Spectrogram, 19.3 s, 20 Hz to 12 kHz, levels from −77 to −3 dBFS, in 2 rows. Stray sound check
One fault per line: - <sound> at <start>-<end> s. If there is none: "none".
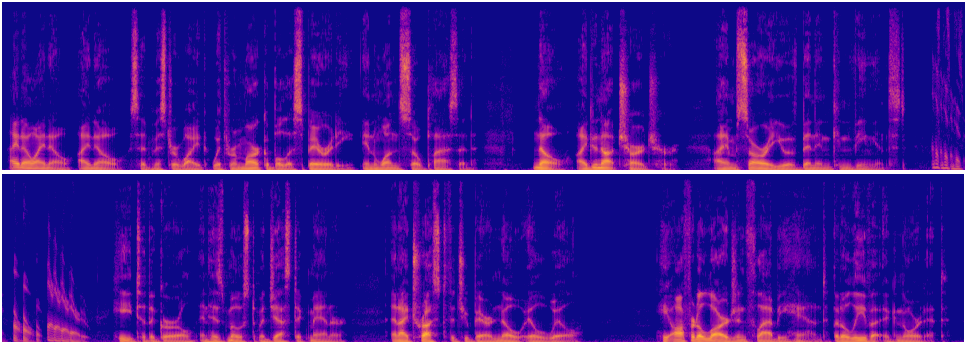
- chirp at 9.3-10.5 s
